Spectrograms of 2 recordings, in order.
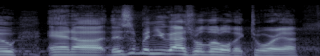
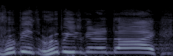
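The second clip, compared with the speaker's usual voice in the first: play-acted, very high, tearful sobbing voice; 10 semitones higher, 9 dB quieter than usual. Retelling what was said while crying about a dying bird: imitating crying.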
